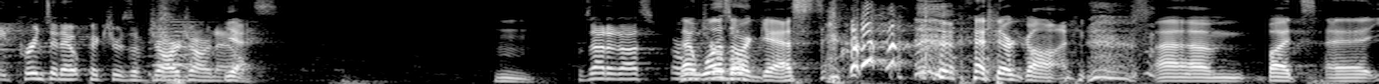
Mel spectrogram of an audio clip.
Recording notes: Recorded live at Canada FanExpo.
